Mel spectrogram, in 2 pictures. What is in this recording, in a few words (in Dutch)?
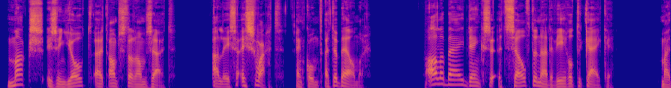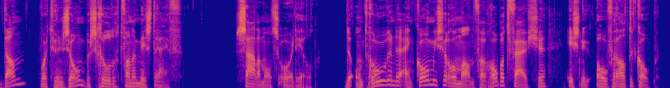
Commercial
